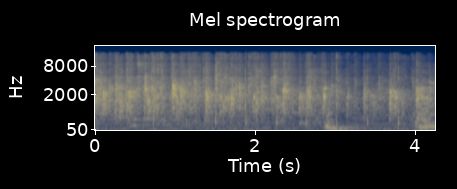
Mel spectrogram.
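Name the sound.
audience clapping hands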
